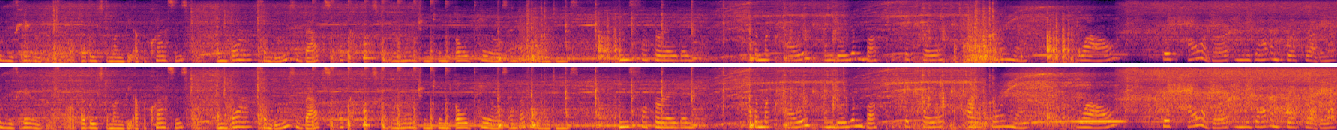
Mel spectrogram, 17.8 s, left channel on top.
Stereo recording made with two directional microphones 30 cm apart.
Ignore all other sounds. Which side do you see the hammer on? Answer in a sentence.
In this clip you hear the hammer on the right.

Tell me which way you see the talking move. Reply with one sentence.
In this clip you hear the talking stay put.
